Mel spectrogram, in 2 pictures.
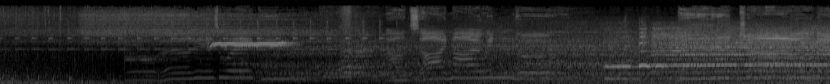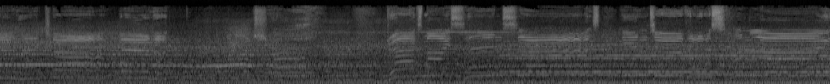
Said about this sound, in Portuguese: após algumas manobras da locomotiva dentro da estação, uh, o apito começa a soar. A locomotiva ela começa lentamente, vocês conseguem ver pelas janelas, deixar a Statia tinta.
